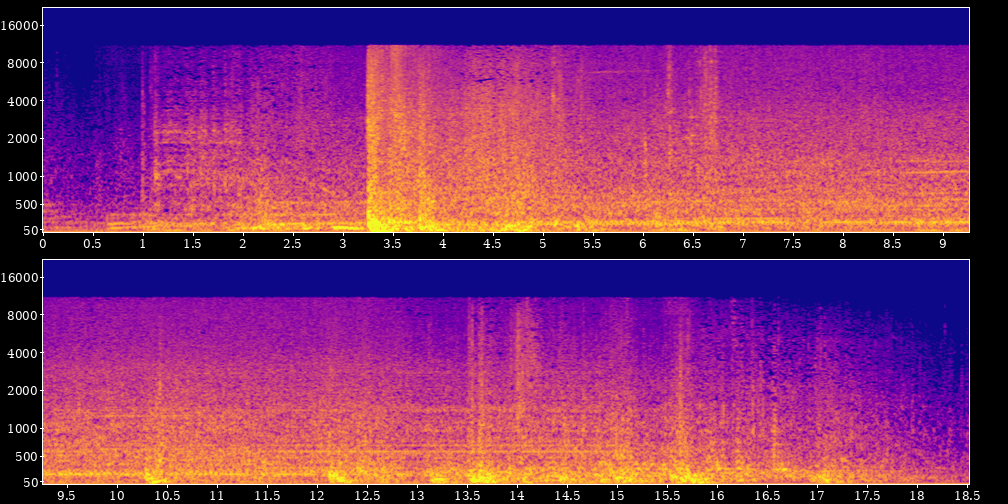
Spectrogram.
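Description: A motorboat engine roars steadily as the boat speeds over water.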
